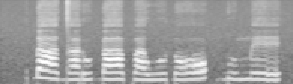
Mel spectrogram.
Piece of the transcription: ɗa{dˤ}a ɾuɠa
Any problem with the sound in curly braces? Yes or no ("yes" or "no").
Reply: yes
